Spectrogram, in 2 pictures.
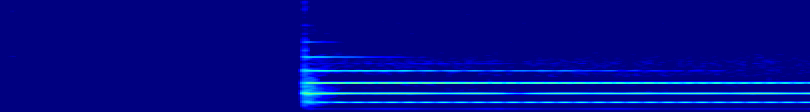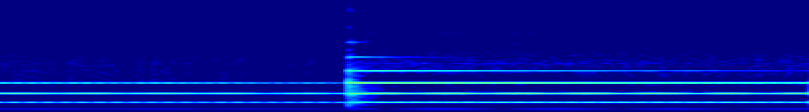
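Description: Metal singing bowl held on the palm and struck twice with a mallet, about a second and a half in and again near six seconds, each strike ringing on in a steady tone with several overtones. It marks the close of the meditation.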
